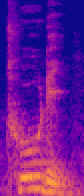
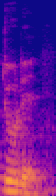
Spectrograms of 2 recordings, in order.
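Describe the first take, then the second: First: The first t has a puff of air. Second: The first t has no puff of air. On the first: The speaker calls it right. "টি সাউন্ডটা কার মতো হয়, ঠর মতো হয়" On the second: The speaker calls it wrong. "কি উচ্চারণ করি টুডে"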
